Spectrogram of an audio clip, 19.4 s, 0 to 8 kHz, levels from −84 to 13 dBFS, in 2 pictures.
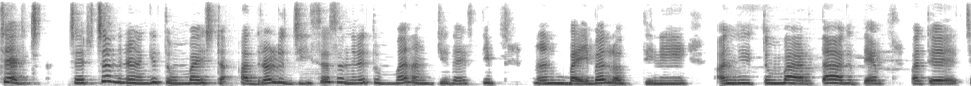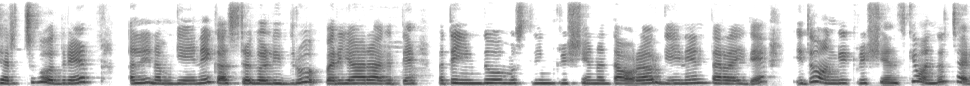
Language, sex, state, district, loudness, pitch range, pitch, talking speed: Kannada, female, Karnataka, Chamarajanagar, -16 LUFS, 280-315 Hz, 295 Hz, 135 wpm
